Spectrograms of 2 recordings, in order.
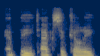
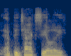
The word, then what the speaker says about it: epitaxially: does it electrically epitax epi toxically probably more yeah there's syllable more in there than i needed um epitaxially yeah that's it um yeah so so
